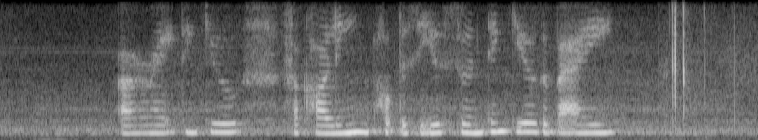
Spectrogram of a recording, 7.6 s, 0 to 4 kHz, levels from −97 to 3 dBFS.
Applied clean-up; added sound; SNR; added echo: none; none; none; none.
